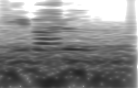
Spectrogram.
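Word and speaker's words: 西原: も結構、西原とかじゃなくて入りばるって読むか、あれ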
